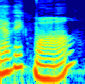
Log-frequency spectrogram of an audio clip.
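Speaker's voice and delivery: ordinary talk, nothing marked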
